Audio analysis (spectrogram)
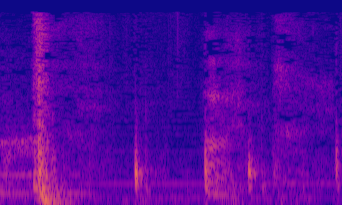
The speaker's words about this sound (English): Kick the door shut.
